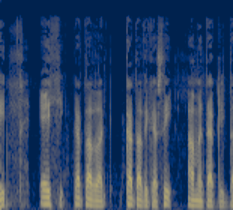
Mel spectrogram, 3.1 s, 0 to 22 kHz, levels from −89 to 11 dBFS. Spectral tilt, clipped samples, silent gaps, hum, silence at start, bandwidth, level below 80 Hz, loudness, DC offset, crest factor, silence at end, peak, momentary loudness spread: -6 dB/octave; under 0.1%; none; none; 0 s; 16 kHz; -52 dBFS; -22 LUFS; under 0.1%; 20 dB; 0 s; -2 dBFS; 7 LU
